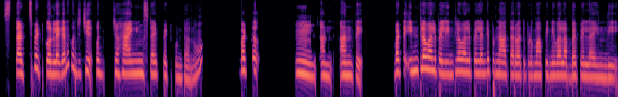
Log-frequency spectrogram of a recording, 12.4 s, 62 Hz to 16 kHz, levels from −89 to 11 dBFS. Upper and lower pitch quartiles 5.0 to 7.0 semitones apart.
No: average, 2.9 semitones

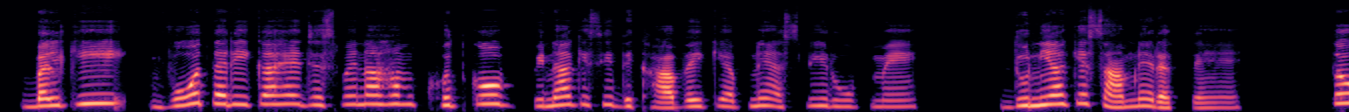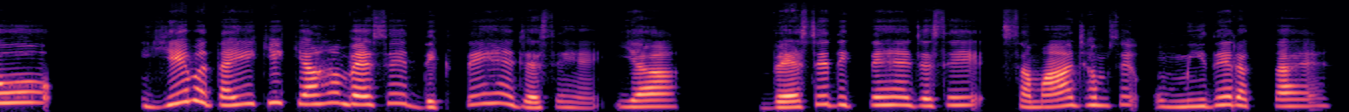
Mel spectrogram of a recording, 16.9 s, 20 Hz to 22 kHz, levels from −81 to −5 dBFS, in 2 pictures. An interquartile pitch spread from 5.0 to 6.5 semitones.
Yes: wide, 5.4 semitones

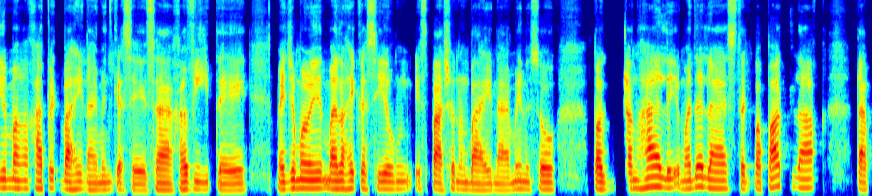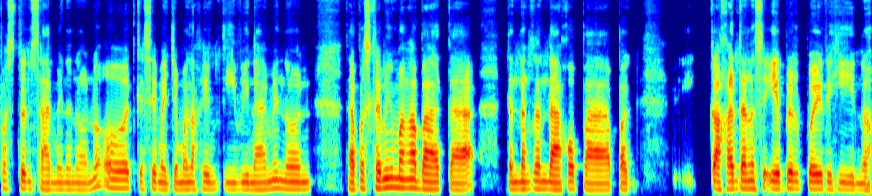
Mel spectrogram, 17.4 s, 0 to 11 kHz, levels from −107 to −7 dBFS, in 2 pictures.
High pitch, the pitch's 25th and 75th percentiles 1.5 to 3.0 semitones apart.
No: low, 125 Hz; narrow, 2.4 semitones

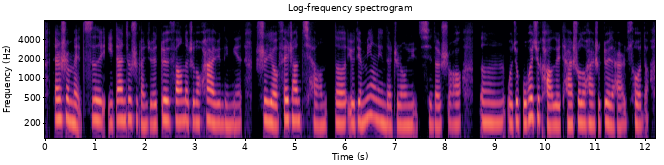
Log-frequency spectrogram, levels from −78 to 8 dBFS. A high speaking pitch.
Yes: high, 205 Hz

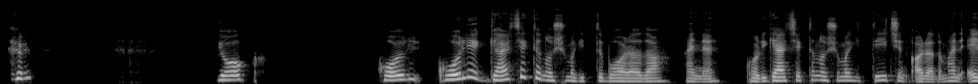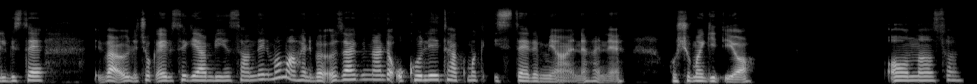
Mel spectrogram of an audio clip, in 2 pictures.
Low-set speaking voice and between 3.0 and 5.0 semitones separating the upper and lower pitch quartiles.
No: medium, 185 Hz; average, 4.1 semitones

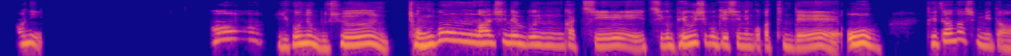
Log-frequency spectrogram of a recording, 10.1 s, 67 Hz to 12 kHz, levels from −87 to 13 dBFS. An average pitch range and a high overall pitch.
Yes: average, 4.7 semitones; high, 200 Hz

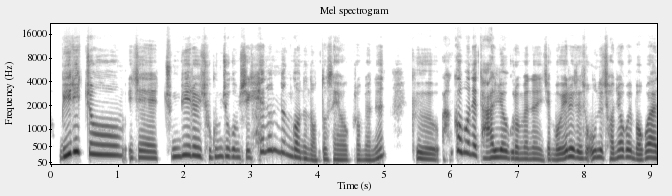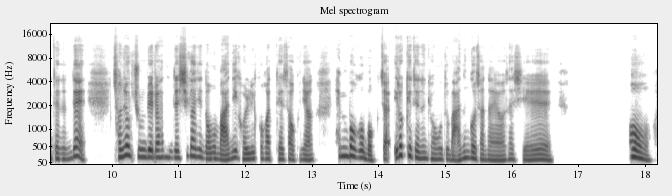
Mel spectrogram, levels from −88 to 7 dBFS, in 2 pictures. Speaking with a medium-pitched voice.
Yes: medium, 180 Hz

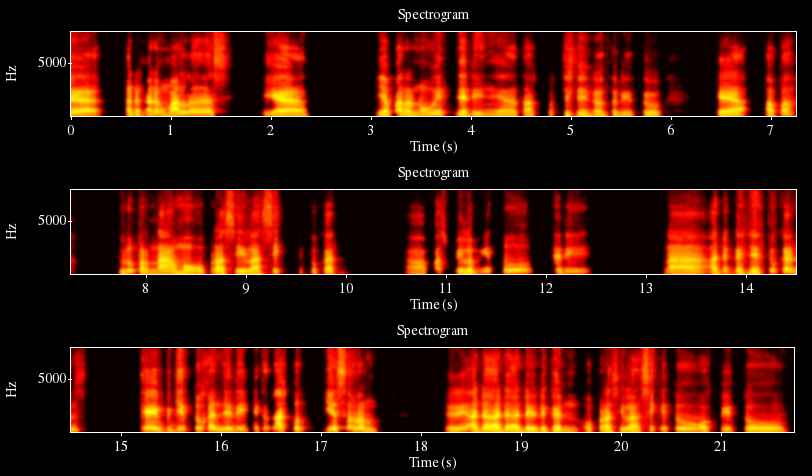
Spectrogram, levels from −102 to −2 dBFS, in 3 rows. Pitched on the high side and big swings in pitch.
No: medium, 180 Hz; wide, 5.7 semitones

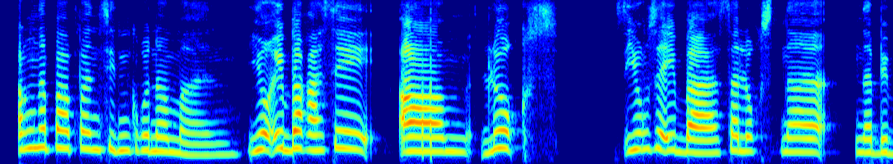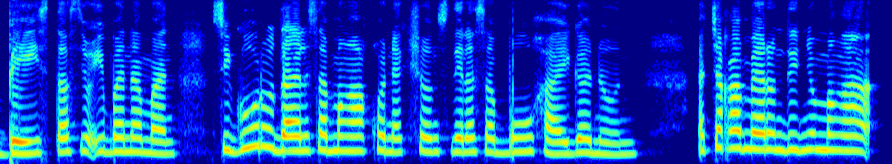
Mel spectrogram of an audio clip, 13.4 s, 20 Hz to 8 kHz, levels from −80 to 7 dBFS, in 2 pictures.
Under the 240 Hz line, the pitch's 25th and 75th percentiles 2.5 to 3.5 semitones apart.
No: very high, 260 Hz; average, 2.9 semitones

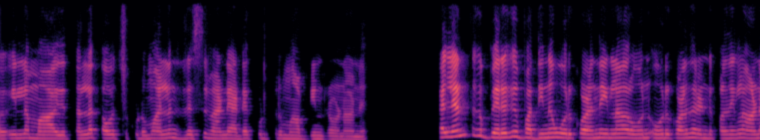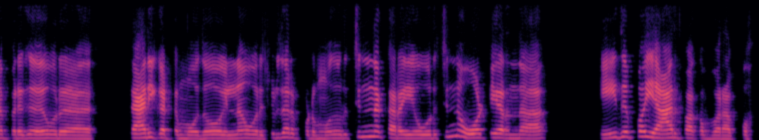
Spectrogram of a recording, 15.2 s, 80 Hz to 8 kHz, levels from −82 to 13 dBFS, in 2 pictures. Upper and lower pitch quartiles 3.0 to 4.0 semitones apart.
No: narrow, 2.6 semitones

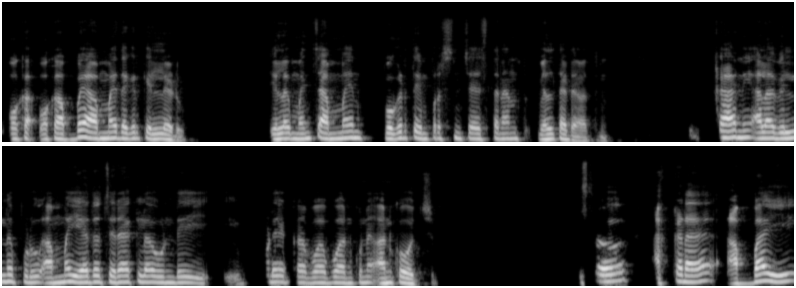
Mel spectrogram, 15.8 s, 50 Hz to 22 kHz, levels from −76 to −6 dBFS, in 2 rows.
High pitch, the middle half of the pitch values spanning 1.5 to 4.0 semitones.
No: medium, 160 Hz; average, 2.8 semitones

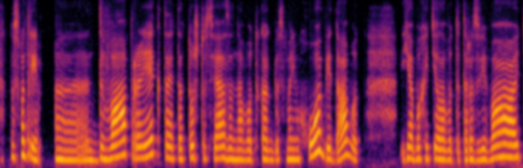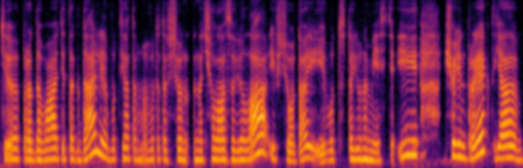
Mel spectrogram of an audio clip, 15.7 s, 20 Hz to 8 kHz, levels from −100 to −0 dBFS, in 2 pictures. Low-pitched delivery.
No: medium, 185 Hz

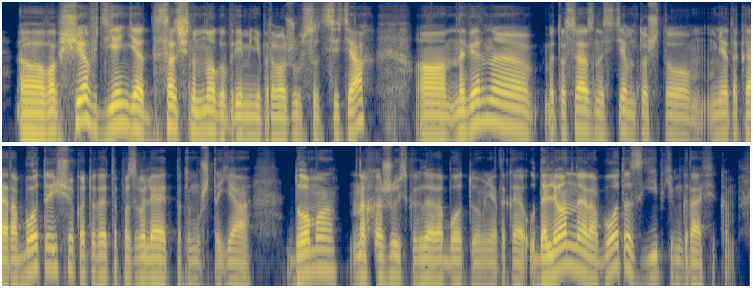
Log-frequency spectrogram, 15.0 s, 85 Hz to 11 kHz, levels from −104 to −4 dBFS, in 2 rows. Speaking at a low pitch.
Yes: low, 115 Hz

